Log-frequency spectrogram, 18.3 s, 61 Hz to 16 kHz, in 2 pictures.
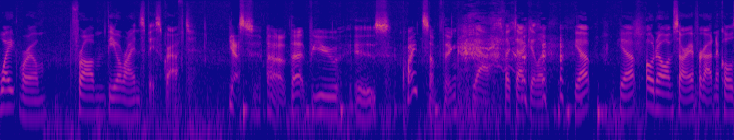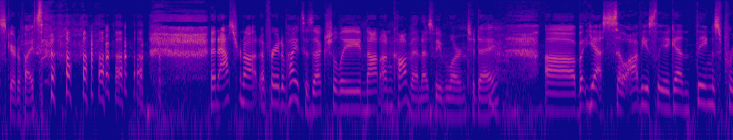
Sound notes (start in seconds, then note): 11.5 laughter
